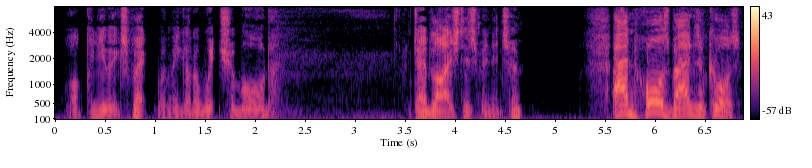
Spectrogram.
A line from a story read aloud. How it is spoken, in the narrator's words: The carpenter pursed his lips, and pursed them again, muttering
